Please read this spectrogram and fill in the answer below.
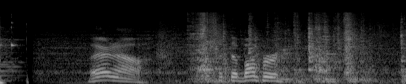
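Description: A man's voice making a few short wordless sounds, with light metallic knocks and clinks as the rusted steel bumper and trailer hitch are handled.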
